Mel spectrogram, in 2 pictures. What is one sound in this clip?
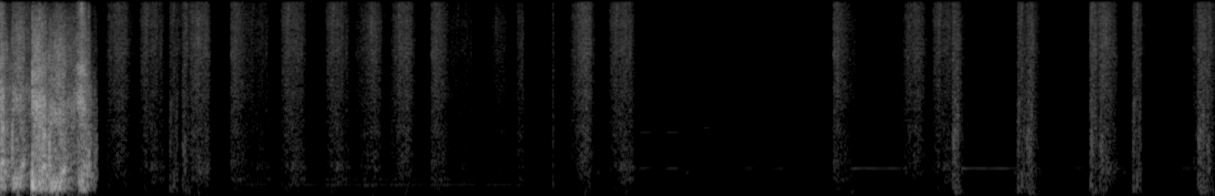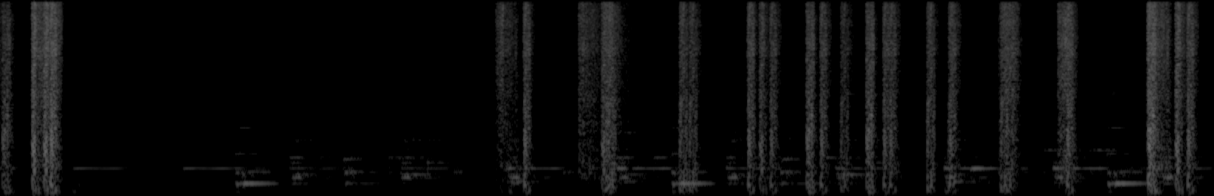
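Footsteps tread softly on grass in short, quick steps.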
